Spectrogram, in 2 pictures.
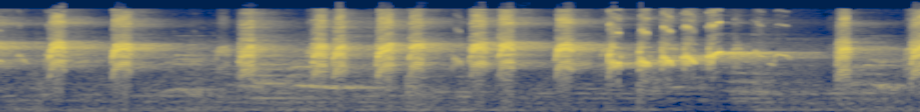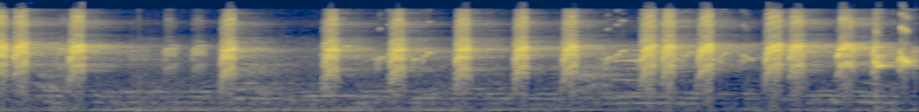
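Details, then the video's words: Sooty-headed bulbul, recorded to lure the species: dense, rapid chirping in bursts, with a descending slurred phrase leading into a brief steady whistle around four seconds. "Suara Burung Kutilang Gacor ASLI Tanpa isian, Ampuh untuk Pikat Kutilang bikin kutilang Ribut gacor"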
